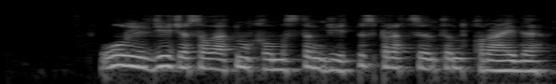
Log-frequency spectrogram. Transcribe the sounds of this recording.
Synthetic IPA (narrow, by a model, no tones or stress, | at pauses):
wo̞lˠe̞ld̪e̞ʒɑsɑlˠɑt̪əɴqʰəlˠməst̪əɴʒe̞t̪̚pɪspro̞t̪se̞nt̪ɪnqʰʊɾɑjd̪ə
